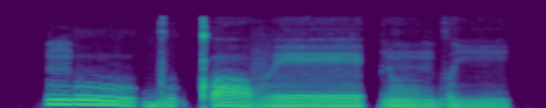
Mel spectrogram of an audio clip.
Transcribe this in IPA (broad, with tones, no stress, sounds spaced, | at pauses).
ŋ uː˦˨ ɡ u˨˦ kʼ ɔ˦˨ β eː˦ | ɾ ũ˨ ɡʷ i˨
